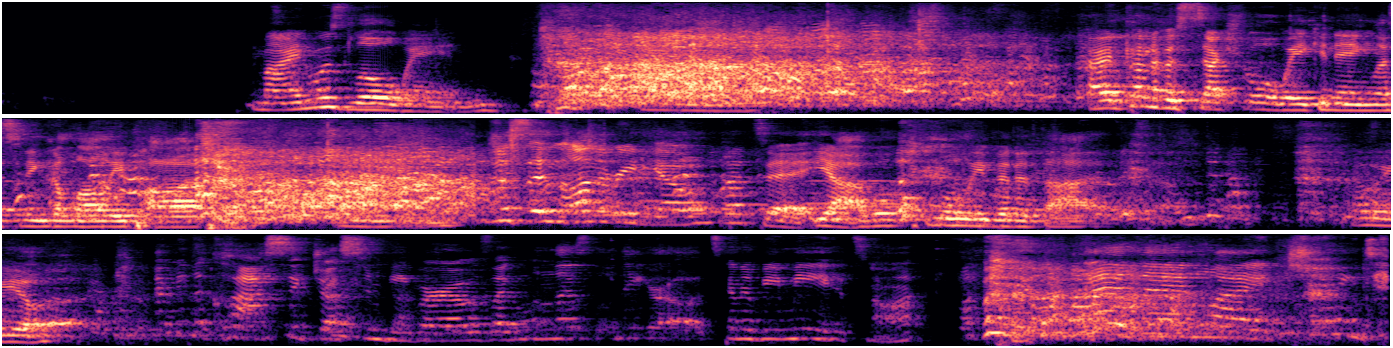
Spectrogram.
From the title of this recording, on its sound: Real Pod LIVE from Hollywood Improv!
